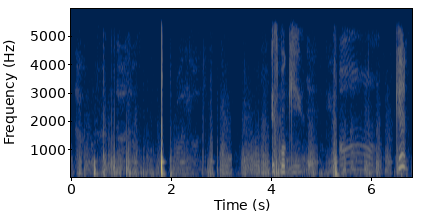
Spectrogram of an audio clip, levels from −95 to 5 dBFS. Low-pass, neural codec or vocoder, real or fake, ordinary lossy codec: 5.4 kHz; none; real; Opus, 64 kbps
